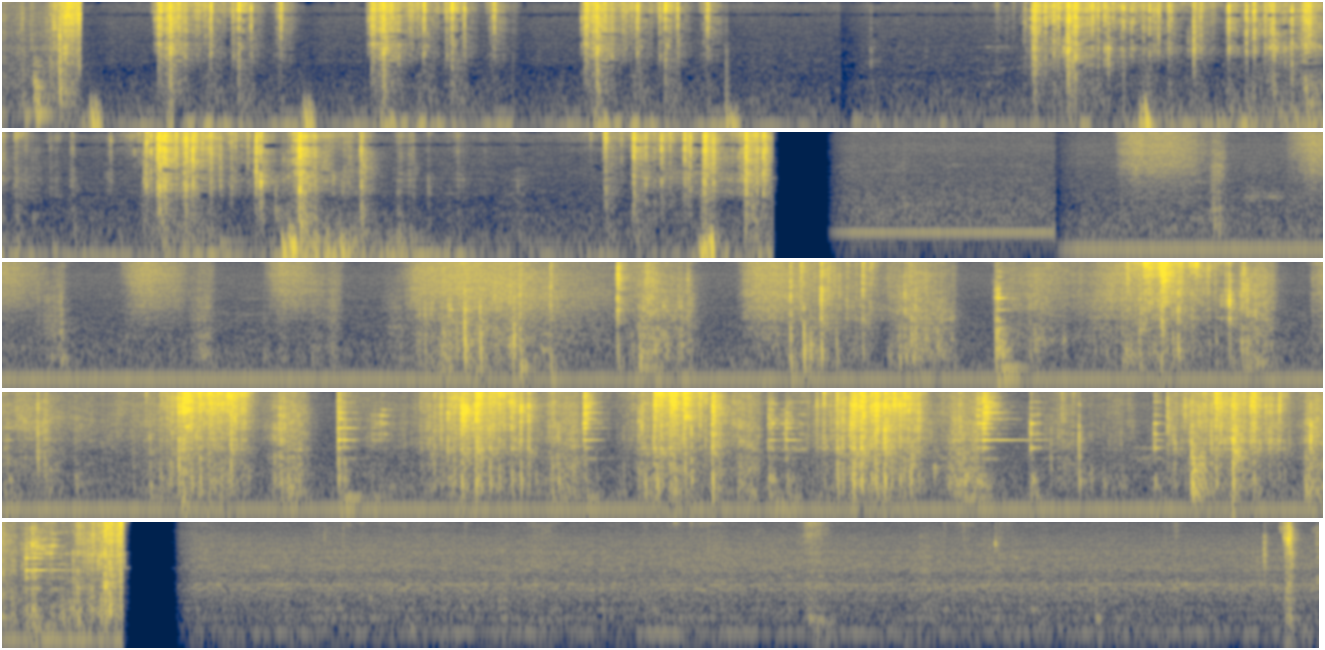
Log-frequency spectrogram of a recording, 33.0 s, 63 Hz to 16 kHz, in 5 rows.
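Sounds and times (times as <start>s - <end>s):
slime crackling and popping: 18.8s - 24.4s.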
